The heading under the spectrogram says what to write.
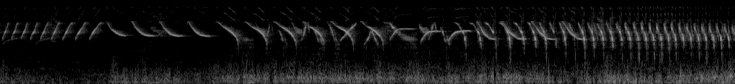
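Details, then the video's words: Canary singing for training: slurred descending whistles at first, then sharp V-shaped notes in quick succession, ending in a dense high-pitched rolling trill. "Most powerful song for training Canary"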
